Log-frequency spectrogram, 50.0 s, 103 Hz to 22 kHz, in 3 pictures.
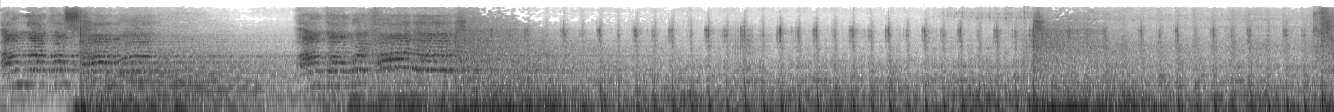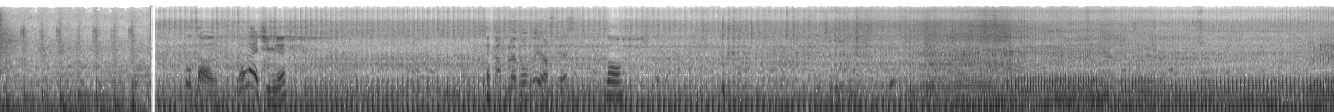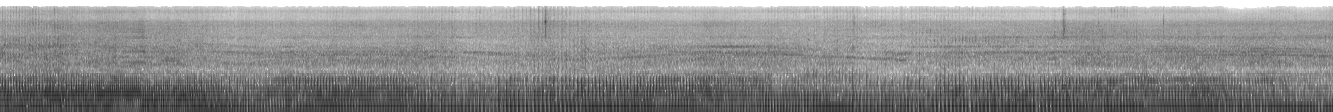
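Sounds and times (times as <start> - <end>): motorcycle engine revving: 4.0 - 50.0.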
